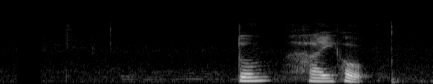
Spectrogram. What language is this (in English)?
Sinhala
